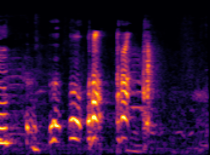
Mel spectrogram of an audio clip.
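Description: A four-month-old baby laughing in a string of short, high-pitched bursts, fading out about a second and a half in.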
